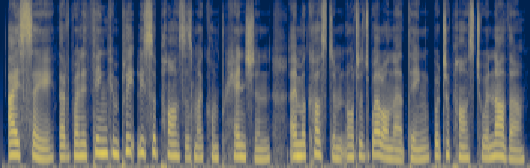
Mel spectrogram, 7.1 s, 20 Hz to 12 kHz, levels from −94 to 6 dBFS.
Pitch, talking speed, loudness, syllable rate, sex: 190 Hz, 205 wpm, -20 LUFS, 5.7 syllables/s, female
